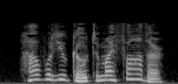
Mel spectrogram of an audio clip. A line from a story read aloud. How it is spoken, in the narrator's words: pleaded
